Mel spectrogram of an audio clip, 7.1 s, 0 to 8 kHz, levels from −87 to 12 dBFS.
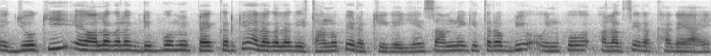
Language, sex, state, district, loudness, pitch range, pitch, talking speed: Hindi, male, Chhattisgarh, Bilaspur, -17 LUFS, 195-225 Hz, 210 Hz, 225 wpm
